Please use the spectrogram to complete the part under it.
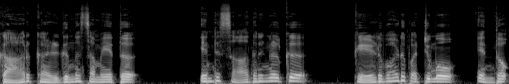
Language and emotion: Malayalam, fearful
